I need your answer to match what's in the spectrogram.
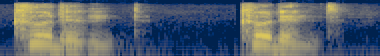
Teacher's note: the L is silent. We're only going to pronounce the D and the N.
